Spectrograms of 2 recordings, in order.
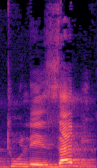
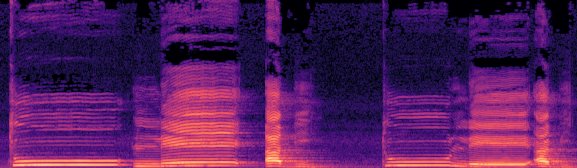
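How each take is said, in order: First: "tous les habits" with a clear z linking "les" and "habits"; liaison shown. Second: Very slow, syllable-by-syllable reading; slow reading aloud to children; read slowly. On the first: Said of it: "On fait la liaison du S avec le A". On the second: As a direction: stretch each word for young readers. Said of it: "je vais reprendre maintenant plus doucement". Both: Shown as a demonstration.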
